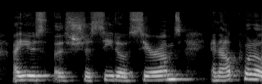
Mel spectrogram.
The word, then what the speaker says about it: Shiseido: What I've always done, or for a while now, is I think I'm pronouncing it right, Shiseido. I use Shiseido serums, and I'll put a little drop of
